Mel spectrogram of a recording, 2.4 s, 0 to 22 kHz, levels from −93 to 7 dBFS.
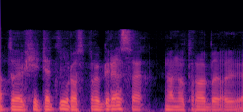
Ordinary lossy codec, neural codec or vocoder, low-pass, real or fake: AAC, 48 kbps; codec, 16 kHz in and 24 kHz out, 1.1 kbps, FireRedTTS-2 codec; 7.2 kHz; fake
